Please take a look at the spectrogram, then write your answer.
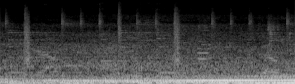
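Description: An E92 camera car with a full rig drives by at a race track, a loud steady engine drone that swells slightly toward the end, with faint ticking clicks along the way.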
